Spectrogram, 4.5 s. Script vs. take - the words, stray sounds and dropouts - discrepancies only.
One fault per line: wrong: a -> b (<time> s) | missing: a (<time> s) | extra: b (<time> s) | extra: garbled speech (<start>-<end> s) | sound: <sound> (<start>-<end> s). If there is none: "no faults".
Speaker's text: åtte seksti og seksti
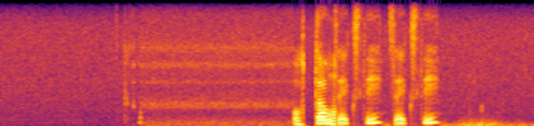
no faults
